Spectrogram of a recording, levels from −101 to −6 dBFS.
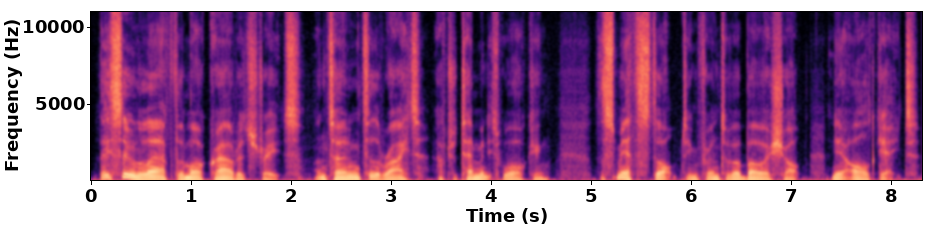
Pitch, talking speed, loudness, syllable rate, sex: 125 Hz, 195 wpm, -18 LUFS, 5.3 syllables/s, male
